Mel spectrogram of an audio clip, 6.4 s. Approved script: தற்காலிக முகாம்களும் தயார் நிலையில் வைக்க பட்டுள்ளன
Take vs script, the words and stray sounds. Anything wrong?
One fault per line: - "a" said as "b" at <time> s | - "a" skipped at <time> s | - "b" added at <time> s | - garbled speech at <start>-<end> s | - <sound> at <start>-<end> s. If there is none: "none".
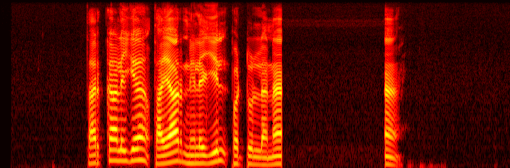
- "முகாம்களும்" skipped at 1.7 s
- "வைக்க" skipped at 2.8 s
